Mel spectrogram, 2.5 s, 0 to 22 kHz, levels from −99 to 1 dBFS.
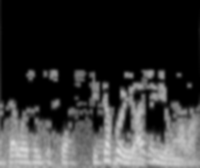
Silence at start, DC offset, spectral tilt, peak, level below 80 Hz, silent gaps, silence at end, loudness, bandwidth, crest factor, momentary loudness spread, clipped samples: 0 s; under 0.1%; -12.5 dB/octave; -2 dBFS; -40 dBFS; none; 0 s; -18 LUFS; 4.1 kHz; 16 dB; 9 LU; under 0.1%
